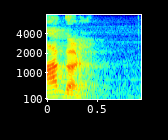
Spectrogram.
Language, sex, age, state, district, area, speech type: Gujarati, male, 45-60, Gujarat, Morbi, urban, read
